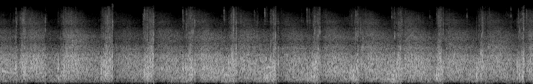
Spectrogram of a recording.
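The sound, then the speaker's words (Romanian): A large audience gives a standing ovation after the musical show Ciuleandra, based on Liviu Rebreanu's novel, applauding loudly and continuously, the clapping settling into a steady rhythmic beat roughly twice per second, with no voices standing out above it. “Sala aplaudă în picioare.”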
